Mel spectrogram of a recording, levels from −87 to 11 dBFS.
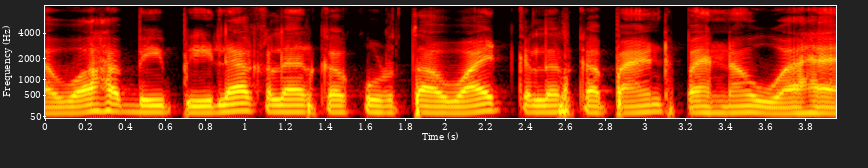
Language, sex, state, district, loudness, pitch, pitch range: Hindi, male, Jharkhand, Ranchi, -17 LUFS, 125 Hz, 120-135 Hz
